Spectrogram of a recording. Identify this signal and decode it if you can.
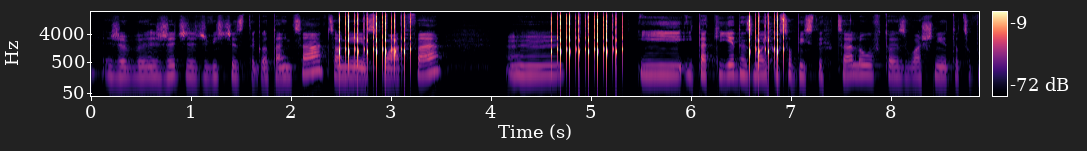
Pulse dialling, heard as clicks on a phone line, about 11 pulses a second, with speech in Polish. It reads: 8 8 4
